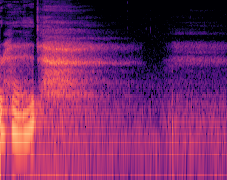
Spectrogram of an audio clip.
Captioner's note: exhaling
